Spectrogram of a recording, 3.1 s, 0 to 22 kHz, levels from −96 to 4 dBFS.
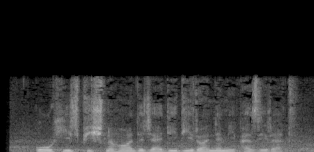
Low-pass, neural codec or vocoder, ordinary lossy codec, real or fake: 10.8 kHz; none; AAC, 64 kbps; real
